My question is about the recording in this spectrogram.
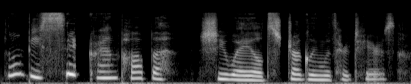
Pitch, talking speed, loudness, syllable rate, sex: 270 Hz, 145 wpm, -17 LUFS, 4.0 syllables/s, female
